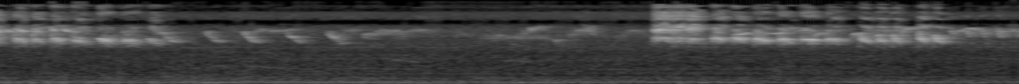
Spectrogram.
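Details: Orange-headed thrush singing in the clear, open 'ngeplong' style: rich, varied whistled phrases of quick, slurred notes, a pause of about two seconds, then a louder, denser burst of tumbling warbles.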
